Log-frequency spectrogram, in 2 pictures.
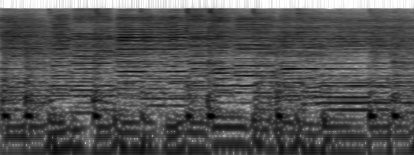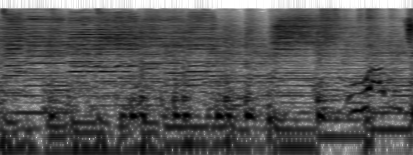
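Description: Garage rock band playing live: electric guitars, bass guitar and drums, with a harmonica playing held notes over them during an instrumental break.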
